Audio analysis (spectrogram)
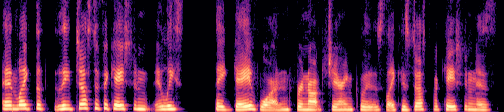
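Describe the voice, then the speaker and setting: A woman's voice: medium pitch, fairly even intonation, moderate pace, creaky, a little mellow, dry recording, clean studio sound. A woman co-hosting a podcast, chatting casually about a film, joking and laughing often. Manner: chatty, jokey, frequent laughs. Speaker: podcast co-host.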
